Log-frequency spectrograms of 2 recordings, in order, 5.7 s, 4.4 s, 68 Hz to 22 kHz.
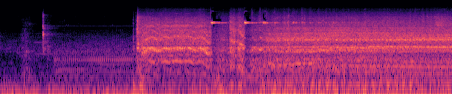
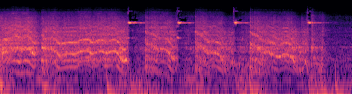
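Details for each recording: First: Lexus IS300 2JZ, first start after new engine and transmission mounts: brief starter whirr, catches at once, settles to steady even idle; only power steering fluid leaking. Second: Lexus IS300 with 2JZ engine, first start attempt after new engine and transmission mounts, fuel in tank, battery charging: laboured uneven cranking bursts, no catch, sounds binding; owner wonders if seized, later finds bell-housing dust cover sucked into flywheel, unsure that's the cause.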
